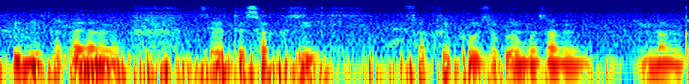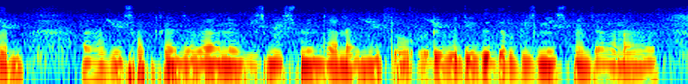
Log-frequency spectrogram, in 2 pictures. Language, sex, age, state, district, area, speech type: Bodo, male, 18-30, Assam, Udalguri, urban, spontaneous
